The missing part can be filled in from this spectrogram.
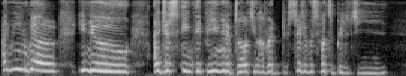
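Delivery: demure, mild, a touch high pitched. Retelling a co-star's answer about being an adult: imitating Phil Lewis sounding demure. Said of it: "so demure".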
